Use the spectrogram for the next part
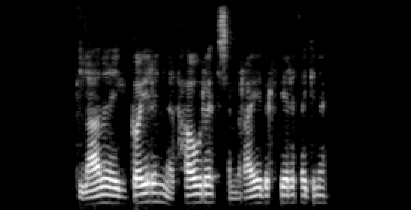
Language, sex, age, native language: Icelandic, male, 20-29, English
